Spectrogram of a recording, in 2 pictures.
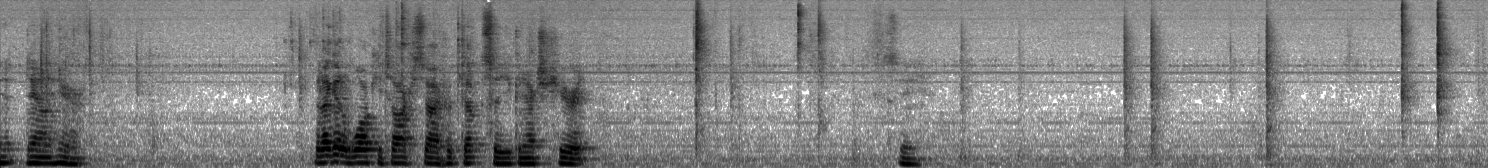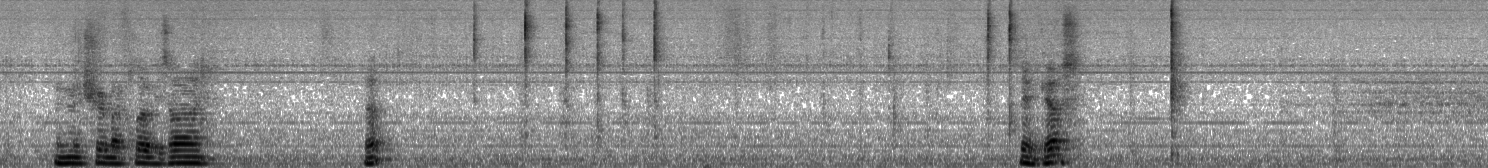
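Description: Small clicks and taps sound as cables and knobs are handled on a box.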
